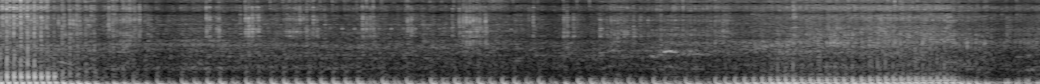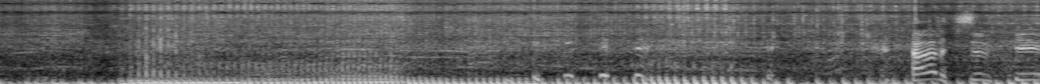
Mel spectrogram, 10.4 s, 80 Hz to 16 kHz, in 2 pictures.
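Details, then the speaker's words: Aftermarket 125cc engine swapped into a Honda CT90 with a Chinese glass-pack exhaust, in first gear: small single chugging fast with a harsh scrape over it; a loose part is rubbing, leaving scrape marks. "uh seems super sketchy makes terrible noise but uh yeah no it's self it's self clearancing sorry yeah I heard this yeah you can see little scrape marks cuz it's a little loose but that sounded terrible"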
